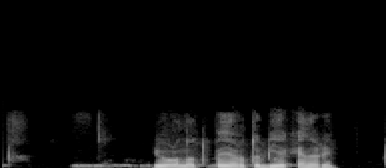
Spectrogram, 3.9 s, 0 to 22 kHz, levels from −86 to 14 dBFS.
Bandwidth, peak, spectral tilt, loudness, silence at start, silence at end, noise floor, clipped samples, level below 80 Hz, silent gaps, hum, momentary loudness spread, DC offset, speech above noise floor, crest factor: 7.4 kHz; -2 dBFS; -8 dB/octave; -16 LUFS; 0.75 s; 0.5 s; -64 dBFS; under 0.1%; -62 dBFS; none; none; 22 LU; under 0.1%; 49 dB; 16 dB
